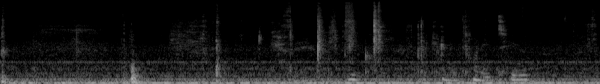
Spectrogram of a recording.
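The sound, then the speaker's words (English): A deck of cards being shuffled, with a few short, crisp papery bursts scattered over several seconds, against a steady low hum and faint muffled voices. “I might edit this out because it's... The shuffling.”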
